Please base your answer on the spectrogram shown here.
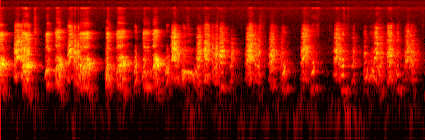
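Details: A year-old hybrid chukar partridge chatters: gruff, clipped chuk notes in quick clusters, spacing out into separate pulses toward the end of the short burst.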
